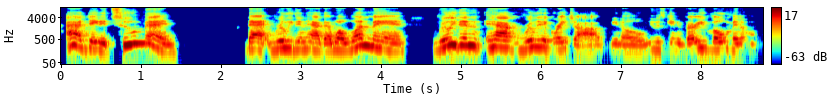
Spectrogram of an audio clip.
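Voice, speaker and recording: Speaking in a mid-range, slightly bright voice, a forties-aged woman hosts a live show. She confides a personal story to viewers in easygoing, chatty talk, frequently checking in with "right?".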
